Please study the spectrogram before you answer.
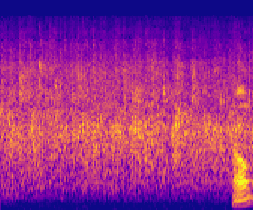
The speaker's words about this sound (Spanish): Bienvenido una vez más a la iglesia. Le vamos a dar un fuerte aplauso a él también.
